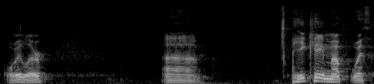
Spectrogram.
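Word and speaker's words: Euler: Uh, everybody's going to want to say Uler. Uh, his name is actually pronounced Oiler.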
